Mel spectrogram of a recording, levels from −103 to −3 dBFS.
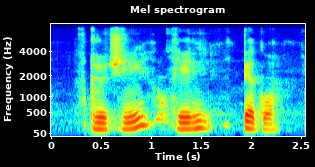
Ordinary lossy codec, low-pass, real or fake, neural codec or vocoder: none; 7.2 kHz; fake; autoencoder, 22.05 kHz, a latent of 192 numbers a frame, VITS, trained on one speaker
